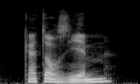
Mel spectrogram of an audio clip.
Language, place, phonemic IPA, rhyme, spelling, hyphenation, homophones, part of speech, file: French, Paris, /ka.tɔʁ.zjɛm/, -ɛm, quatorzième, qua‧tor‧zième, quatorzièmes, adjective / noun, Fr-quatorzième.ogg
- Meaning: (adjective) fourteenth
